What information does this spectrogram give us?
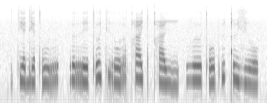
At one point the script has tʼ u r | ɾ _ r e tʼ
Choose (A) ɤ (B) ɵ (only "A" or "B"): B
